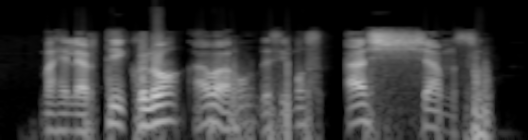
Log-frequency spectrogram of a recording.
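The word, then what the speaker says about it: الشمس: el artículo abajo decimos as shamsu as shamsu no pronunciamos el lam pero si lo escribimos y decimos as asamu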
